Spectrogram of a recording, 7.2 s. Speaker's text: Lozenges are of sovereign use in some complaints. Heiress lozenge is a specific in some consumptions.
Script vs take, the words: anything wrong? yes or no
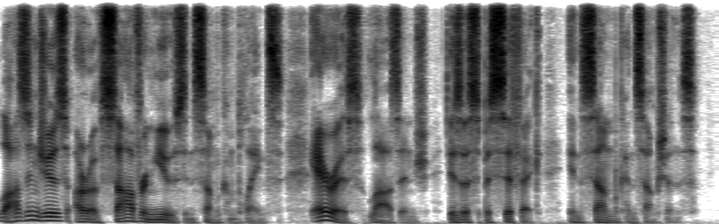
no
